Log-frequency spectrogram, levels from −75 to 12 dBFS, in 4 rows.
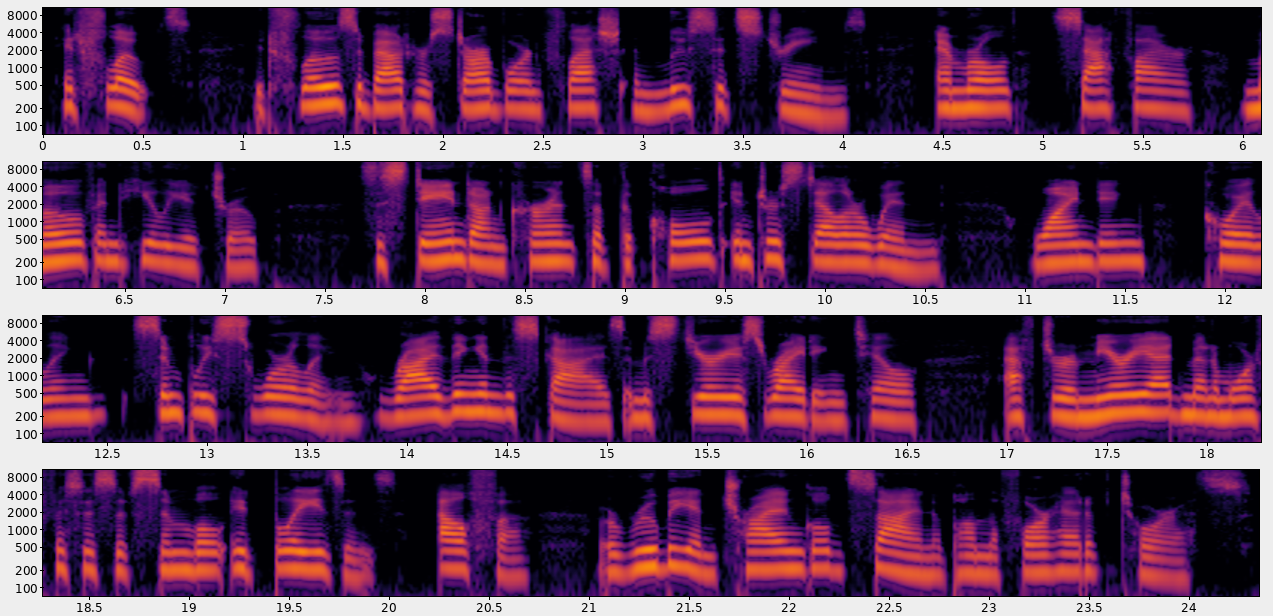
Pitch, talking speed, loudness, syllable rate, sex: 195 Hz, 140 wpm, -21 LUFS, 4.6 syllables/s, female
